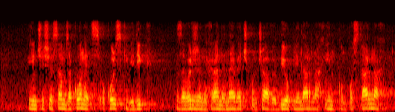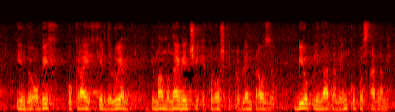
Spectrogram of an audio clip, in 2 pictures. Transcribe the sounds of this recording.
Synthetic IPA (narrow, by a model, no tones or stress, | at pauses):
int͡ʃɛʃɛsamzakoːnɛt̪sɔkoːlskiʋid̪ik | zaʋəɾʒɛnɛxɾaːnɛnajʋɛt͡ʃkɔnt͡ʃaʋəbiɔplinaɾnaxinkɔmpɔst̪aɾnax | inʋəɔbex | ɔkɾaːjixkjeːɾd̪ɛluːjɛm | imaːmɔnajʋet͡ʃiʔɛkoloːʃkipɾɔbleːmpɾawzə | biɔplinaɾnamiinkɔmpost̪aɾnami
